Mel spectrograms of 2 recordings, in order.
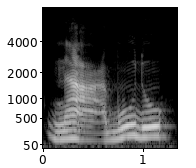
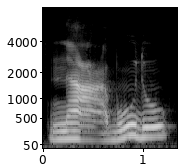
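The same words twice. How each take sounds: The two takes are said the same way.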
